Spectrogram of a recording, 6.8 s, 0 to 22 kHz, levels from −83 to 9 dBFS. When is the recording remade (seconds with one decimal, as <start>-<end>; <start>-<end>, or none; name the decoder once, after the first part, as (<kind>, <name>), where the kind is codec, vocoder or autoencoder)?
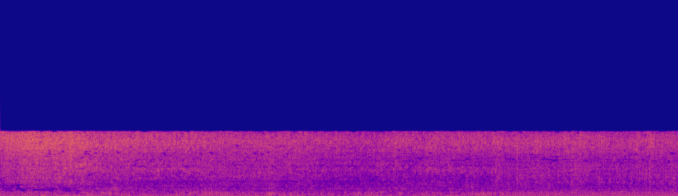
0.6-2.0 (vocoder, HiFi-GAN); 2.7-5.0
